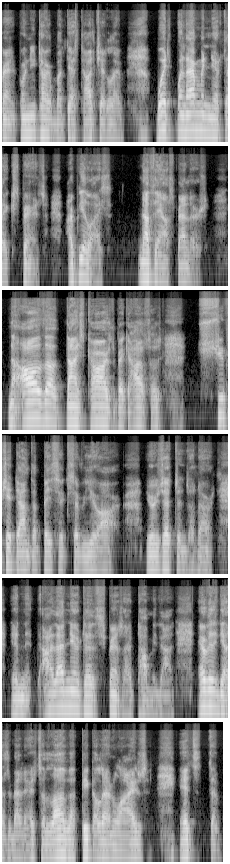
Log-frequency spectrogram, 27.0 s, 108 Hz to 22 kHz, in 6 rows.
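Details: Adult man with slurred speech after a stroke in September 2015 that also caused aphasia and short-term memory loss; says people think he is drunk; dysarthria.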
